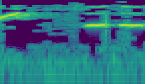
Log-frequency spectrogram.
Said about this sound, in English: Of course, you've heard the cheery whistle of the Bob White.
